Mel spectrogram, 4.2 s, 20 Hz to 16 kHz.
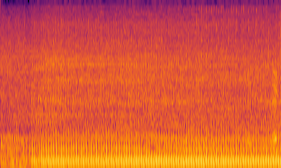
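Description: Yamaha FZ6R motorcycle engine and exhaust kicks up after a brief lull and holds a loud, steady rev around a constant pitch, close by and alone without talk.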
